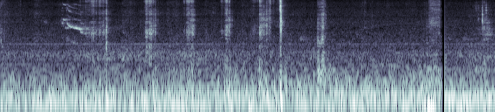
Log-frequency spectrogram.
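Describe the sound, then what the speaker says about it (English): Scissors snipping a fabric strip for a Schleich model horse blanket, a quiet series of close, crisp cuts in an uneven rhythm, with no talking. "Now we're just going to cut out like a strip in the middle of this."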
